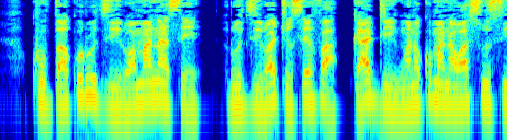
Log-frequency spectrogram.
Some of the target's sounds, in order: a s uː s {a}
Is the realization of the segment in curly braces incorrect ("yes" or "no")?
yes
